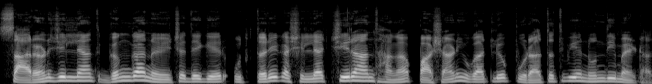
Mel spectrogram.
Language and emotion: Goan Konkani, neutral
